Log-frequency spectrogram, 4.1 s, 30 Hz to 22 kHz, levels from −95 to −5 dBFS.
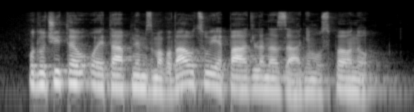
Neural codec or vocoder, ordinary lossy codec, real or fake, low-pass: none; none; real; 10.8 kHz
